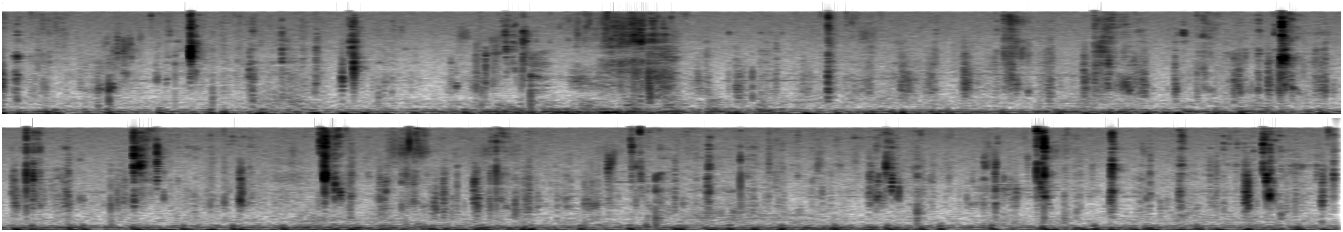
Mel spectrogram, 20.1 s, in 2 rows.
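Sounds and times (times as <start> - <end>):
steady low hum: 0.0 - 20.0
wet mouth chewing: 0.0 - 20.0.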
